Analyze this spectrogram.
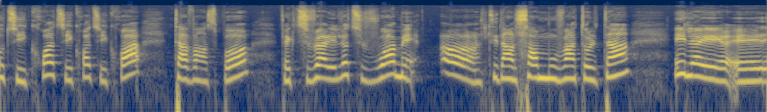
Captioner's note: in french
